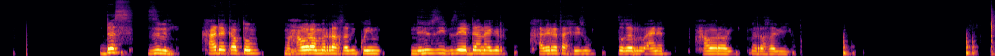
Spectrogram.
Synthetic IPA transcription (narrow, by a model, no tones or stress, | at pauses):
d̪ɐs | zɨβɨl | ħad̪ɐkʰaβt̪ʰo̞mː | aħabɐɾawmɐrːaxɐβikʰo̞jnu | nɨhɨβzibɨzɐjɛd̪ːanɐɡɐɾ | ħaβɐɾɐt̪ʰaħizuz̥ɨxʼɨrːɨβʕajnɐt̪̚ | maħβɐɾawimɐrːaxɐβiɨjːu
